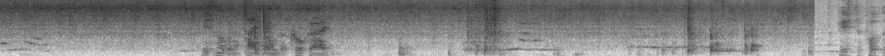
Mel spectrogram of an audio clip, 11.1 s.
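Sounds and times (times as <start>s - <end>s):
meat sizzling in a roasting dish: 0.0s - 10.2s
potato pieces knocking in pan: 3.0s - 3.6s, 4.9s - 10.2s.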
